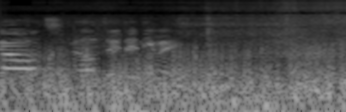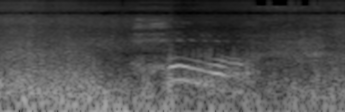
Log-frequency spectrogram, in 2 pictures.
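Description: Surf washing onto a beach on the Ningaloo Coast near Exmouth, a steady broad roar with wind buffeting the microphone throughout, and voices briefly calling out over it.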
